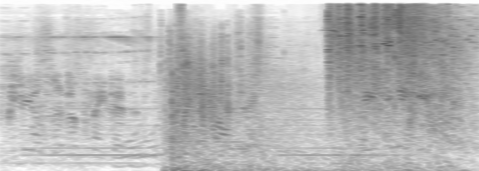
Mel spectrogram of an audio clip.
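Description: Gunfire in a video game, a sudden loud burst of shots and booms that keeps going as dense rapid fire, with a sharp rise again partway through, close and heavy.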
